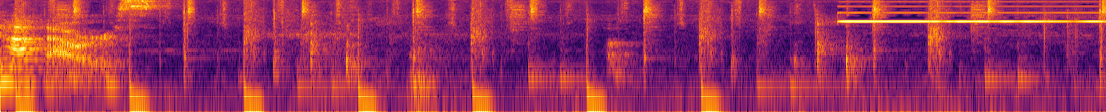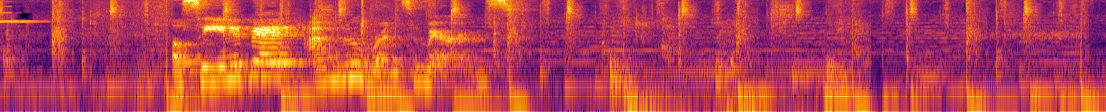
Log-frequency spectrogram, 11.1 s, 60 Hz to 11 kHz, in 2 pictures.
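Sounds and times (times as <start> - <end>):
background music with beat: 0.0 - 11.0
slow cooker electronic beep: 4.2 - 6.0.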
